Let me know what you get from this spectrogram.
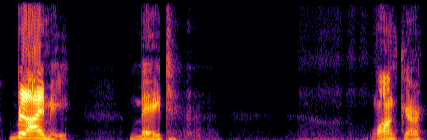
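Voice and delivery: mock British exclamations, one at a time; British accent. Shown as a demonstration. Co-host testing whether he can do it, British accent. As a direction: try out a hammed-up British accent. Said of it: "if I can do British accent".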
